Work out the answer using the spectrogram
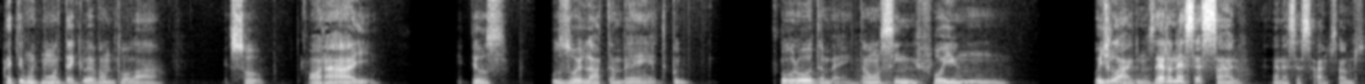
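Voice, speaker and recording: A man, a pastor with a Brazilian accent, earnestly retelling a moving experience as a podcast guest, with halting restarts. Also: medium pitch, little pitch movement, warm tone. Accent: Brazilian Portuguese. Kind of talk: podcast interview storytelling.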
